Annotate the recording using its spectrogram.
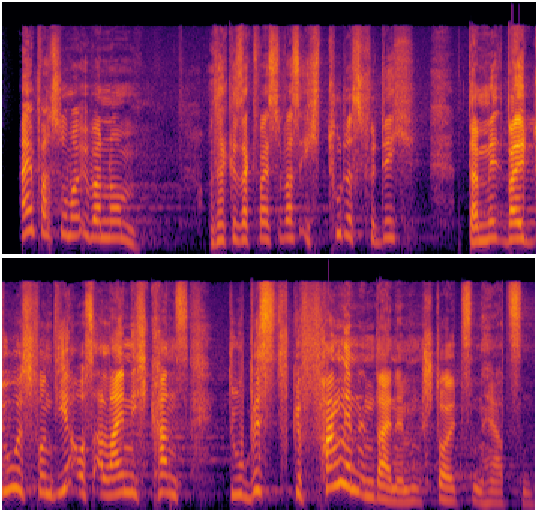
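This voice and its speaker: A man speaks in a raised, projected voice at a moderate pace. His pitch is extremely high and swings very widely. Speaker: preacher. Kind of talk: sermon. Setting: church. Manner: animated, direct, emphatic; repeats key phrases for emphasis.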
